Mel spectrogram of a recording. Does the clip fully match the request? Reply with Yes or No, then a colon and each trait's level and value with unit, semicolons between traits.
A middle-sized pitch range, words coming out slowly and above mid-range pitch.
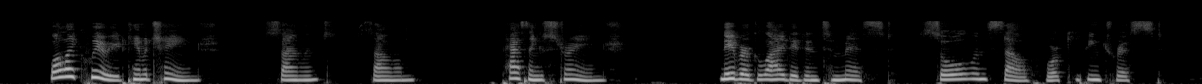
Yes: average, 3.5 semitones; slow, 100 wpm; high, 210 Hz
